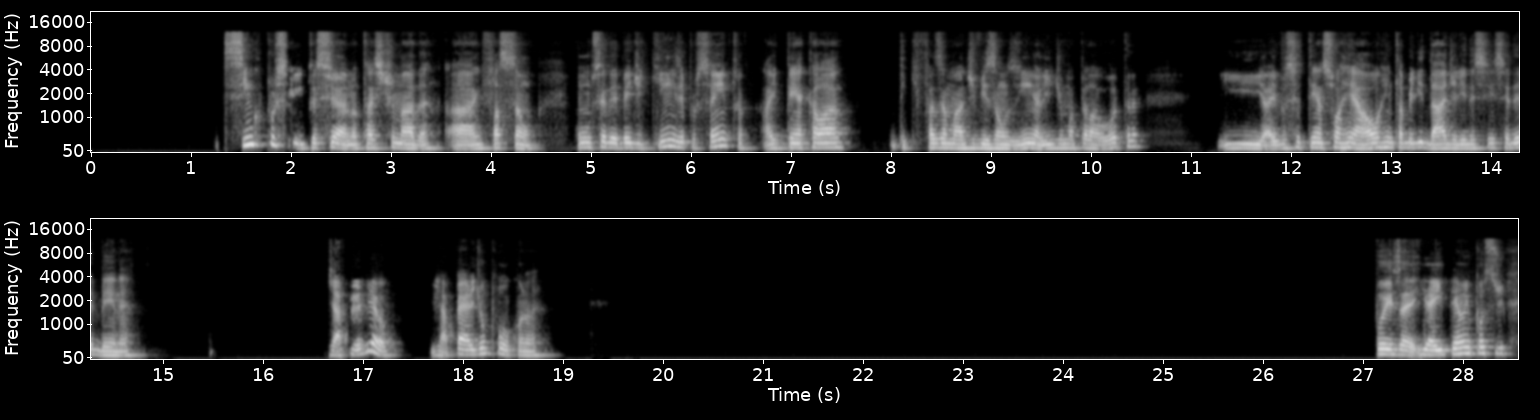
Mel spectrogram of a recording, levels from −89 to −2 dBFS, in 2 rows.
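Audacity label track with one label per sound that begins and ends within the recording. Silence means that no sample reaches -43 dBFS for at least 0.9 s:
1.260000	15.480000	sound
16.660000	18.900000	sound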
